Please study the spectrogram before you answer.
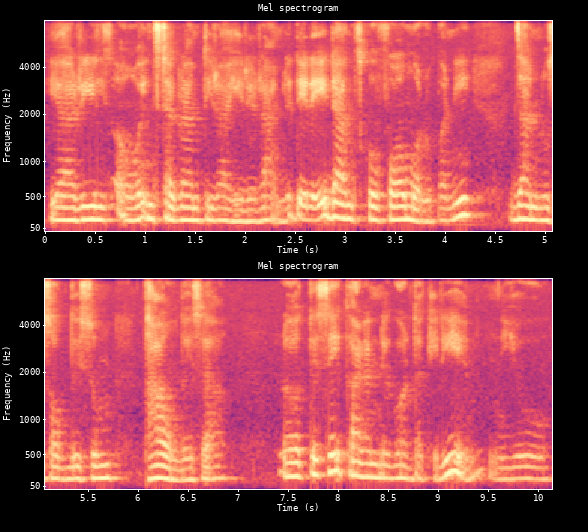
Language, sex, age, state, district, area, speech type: Nepali, female, 30-45, West Bengal, Jalpaiguri, rural, spontaneous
